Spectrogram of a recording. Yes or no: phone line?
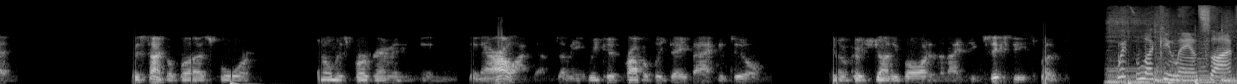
yes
